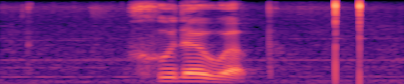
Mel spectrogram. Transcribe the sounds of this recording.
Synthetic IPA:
χudəɦuəp

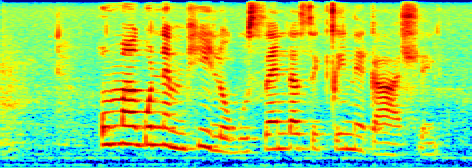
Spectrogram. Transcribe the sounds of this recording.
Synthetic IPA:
umak̬unem̩pʰilɔk̬usɛntʼasiǀinɛk̬aːɬɛ

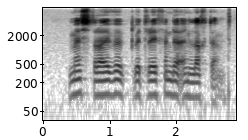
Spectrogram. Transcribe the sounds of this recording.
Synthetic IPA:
məstrœɥvəbətrɛfəndəʔənləχtə̰ŋ

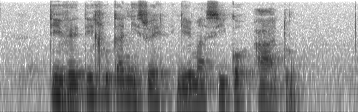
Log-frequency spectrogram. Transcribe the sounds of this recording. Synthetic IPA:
tʼivɛtʼiɬuk̬ʼaniswɛŋɡʱɛmasik̬ʼɔaːtʼṵ

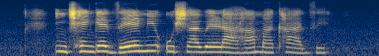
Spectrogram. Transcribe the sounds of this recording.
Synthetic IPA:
n̩t͡ʃʰɛŋɡɛd͡zeniuʃaβɛɺaɦamakʰaːd͡zi

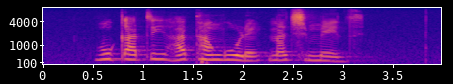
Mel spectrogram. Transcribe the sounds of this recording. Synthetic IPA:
βukʼatʼiɦat̪ʰaŋɡuɺɛnat͡ʃʰimeːd͡zi

